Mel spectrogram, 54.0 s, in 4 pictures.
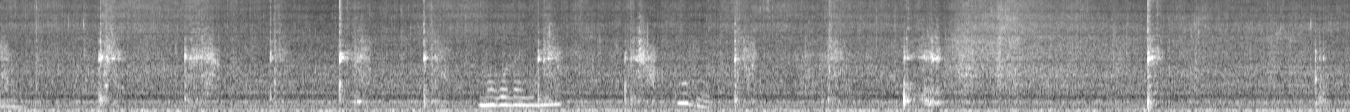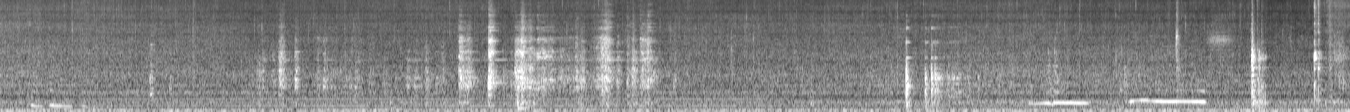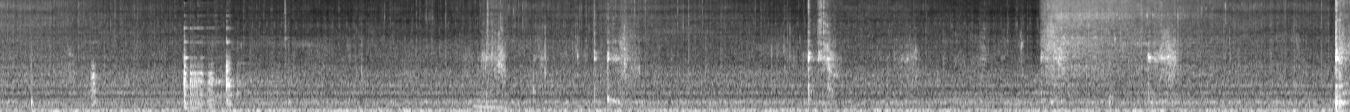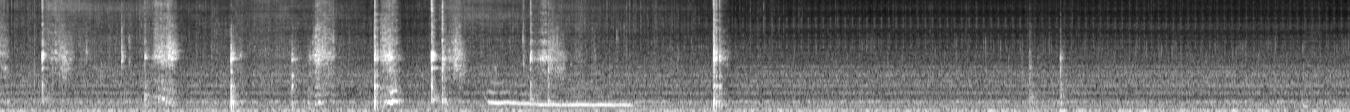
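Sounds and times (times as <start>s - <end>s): meat sizzling in a pan: 0.0s - 49.5s
utensil scraping a pan: 1.0s - 4.5s, 40.4s - 45.2s.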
